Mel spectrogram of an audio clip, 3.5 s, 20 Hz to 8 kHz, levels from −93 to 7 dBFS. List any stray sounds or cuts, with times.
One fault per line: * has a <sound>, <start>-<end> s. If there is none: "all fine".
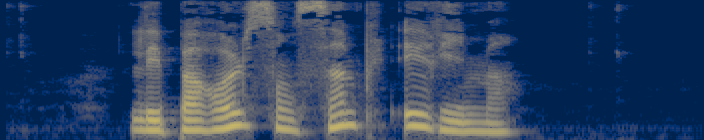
all fine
